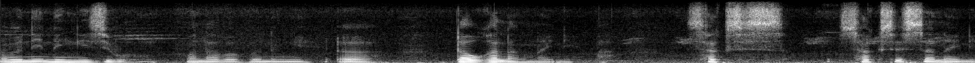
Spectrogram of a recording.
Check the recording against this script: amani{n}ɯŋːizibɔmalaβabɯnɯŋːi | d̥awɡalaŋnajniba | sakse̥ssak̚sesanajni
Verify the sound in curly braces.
correct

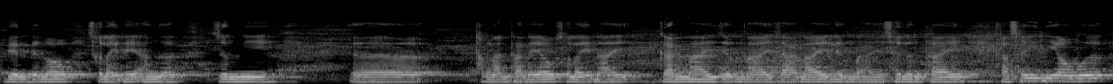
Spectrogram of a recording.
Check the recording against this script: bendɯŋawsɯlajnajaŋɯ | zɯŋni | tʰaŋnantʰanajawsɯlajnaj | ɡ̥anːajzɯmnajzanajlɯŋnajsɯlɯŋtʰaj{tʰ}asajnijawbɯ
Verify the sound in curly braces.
incorrect: kʰ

